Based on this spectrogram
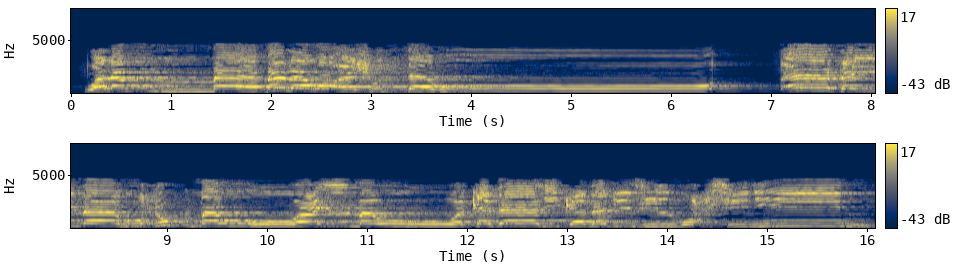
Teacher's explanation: خلف عن حمزة بالإشباع وترك الغنة والسكت على المد المنفصل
